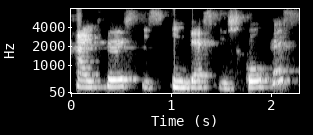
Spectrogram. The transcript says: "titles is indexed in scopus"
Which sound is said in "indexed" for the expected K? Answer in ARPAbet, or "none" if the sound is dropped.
none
